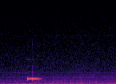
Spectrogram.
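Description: Siri's short electronic beep from an iPhone about half a second in. It marks that Siri has stopped listening after the home button is let go and is fetching the answer. A faint low steady hum sits beneath it.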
